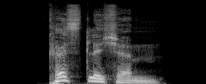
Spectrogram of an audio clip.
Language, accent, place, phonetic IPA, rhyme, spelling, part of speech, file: German, Germany, Berlin, [ˈkœstlɪçm̩], -œstlɪçm̩, köstlichem, adjective, De-köstlichem.ogg
- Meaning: strong dative masculine/neuter singular of köstlich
